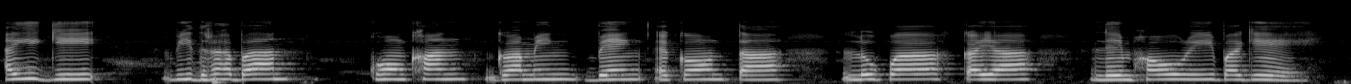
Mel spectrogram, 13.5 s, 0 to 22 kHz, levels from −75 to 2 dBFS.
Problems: none marked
